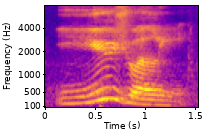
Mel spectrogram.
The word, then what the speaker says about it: usually: Another palavra, another word, outra palavra that you are going to say, que você vai falar, é usually, usually, usually. O stress, the stress is in the first syllable.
